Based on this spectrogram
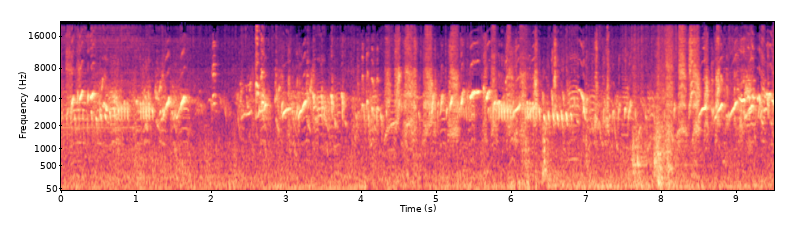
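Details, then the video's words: Finches in an aviary shared with a canary, giving a dense, continuous stream of high, thin chirps and twittering notes overlapping from several birds, with brief soft rustles between phrases. "Aviary with finches and canary"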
